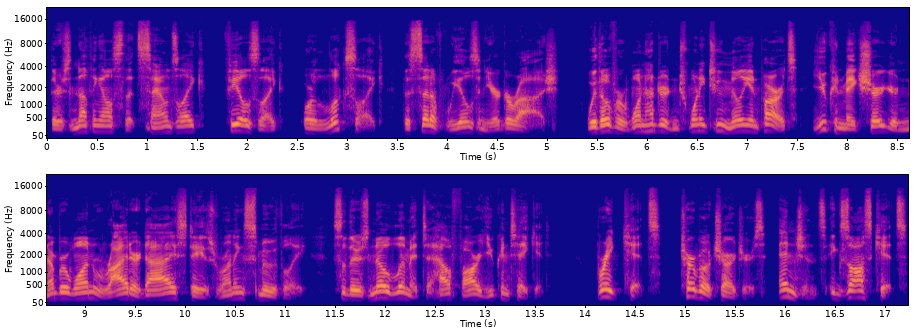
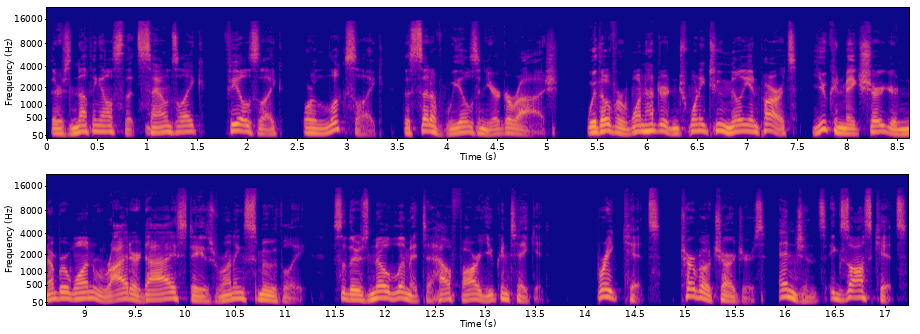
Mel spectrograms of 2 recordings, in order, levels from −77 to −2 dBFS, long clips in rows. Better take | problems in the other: second | thin; somewhat; fading below 300 Hz

